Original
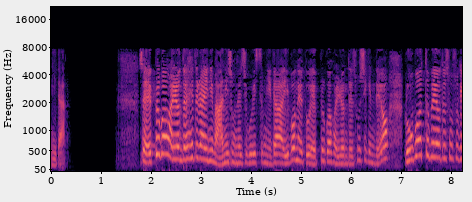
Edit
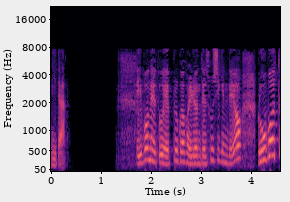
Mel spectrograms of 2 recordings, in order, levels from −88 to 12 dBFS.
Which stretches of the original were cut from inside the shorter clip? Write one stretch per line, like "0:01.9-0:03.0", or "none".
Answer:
0:01.7-0:04.6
